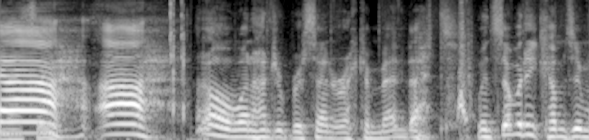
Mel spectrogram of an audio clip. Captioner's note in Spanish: clic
